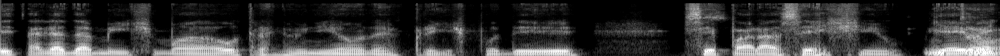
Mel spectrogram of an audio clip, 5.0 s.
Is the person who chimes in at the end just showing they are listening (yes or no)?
yes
